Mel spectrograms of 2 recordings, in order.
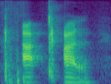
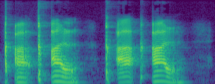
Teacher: se pronuncia completamente desde la glotis, desde la garganta y y vamos a sentir cómo se nos mueve acá, ¿no? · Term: glotal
